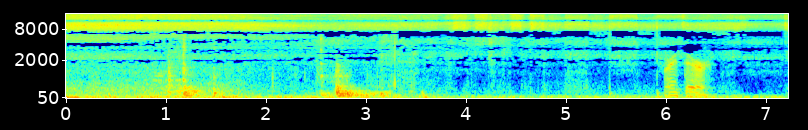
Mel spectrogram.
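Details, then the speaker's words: 2015 Bentley Continental Flying Spur, 11,000 miles: short bursts of hissing as air is blown into the air suspension strut and escapes where it shouldn't; leaking air strut needing replacement. "utely nothing i fill it up and air just squeaks right out of there it's not evenly it sounds like it was coming from up here but it wasn't i just put air through here and that's where it starts coming out"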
